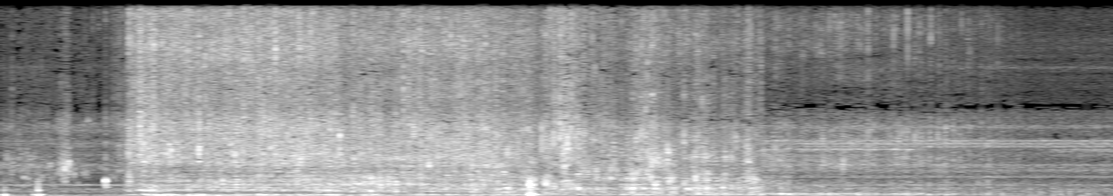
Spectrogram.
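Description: Water gushes from a hose into a plastic bucket.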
